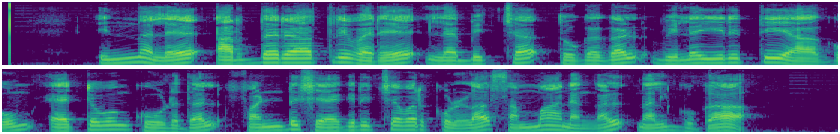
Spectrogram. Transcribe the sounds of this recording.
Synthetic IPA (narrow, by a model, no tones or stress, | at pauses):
inːɐle̞ɐrd̪ɐɾaːt̪riʋɐɾe̞le̞bʱit͡ɕːɐt̪uɣɐɣɐɭʋilɐjiɾut̪ːijaːɣume̞ːtːɐʋumkuːɽuðɐlfɐɳɖɨɕe̞ːkɐɾit͡ɕːɐʋɐrkuɭːɐsɐmːaːnɐŋːɐɭnɐlkuɣɐ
